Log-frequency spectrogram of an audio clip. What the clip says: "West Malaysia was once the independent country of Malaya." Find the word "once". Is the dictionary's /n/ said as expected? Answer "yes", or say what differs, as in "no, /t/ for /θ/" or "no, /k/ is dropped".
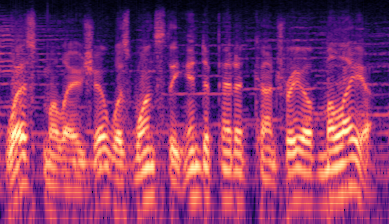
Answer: yes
